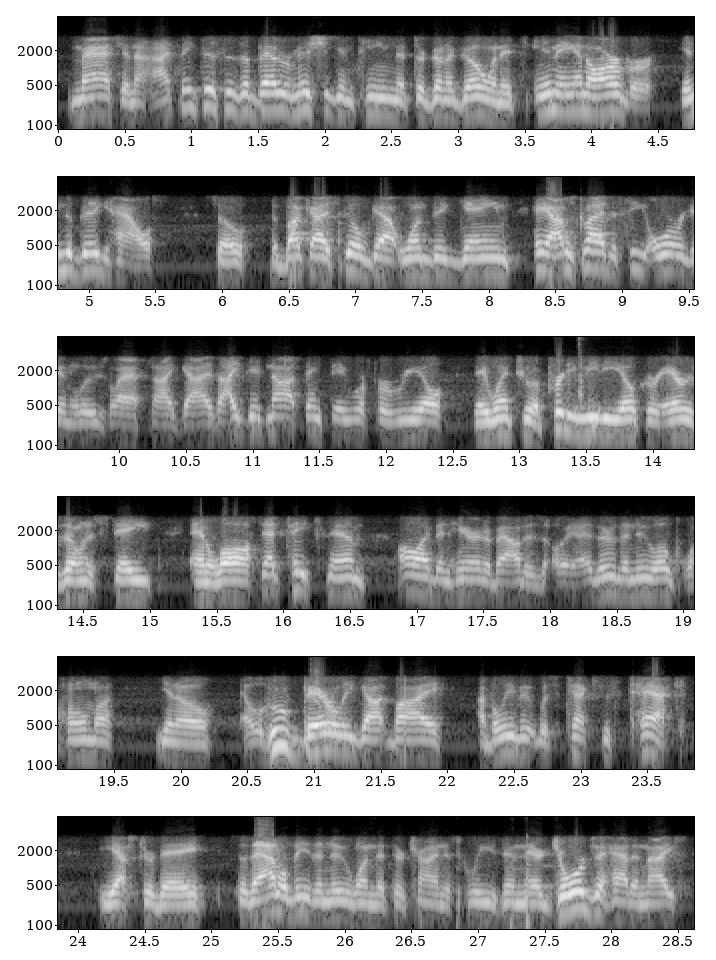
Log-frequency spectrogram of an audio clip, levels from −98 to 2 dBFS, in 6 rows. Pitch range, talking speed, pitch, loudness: 130-175 Hz, 220 wpm, 145 Hz, -19 LUFS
